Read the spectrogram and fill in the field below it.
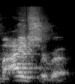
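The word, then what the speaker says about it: מעשר: Means 10th in Hebrew and is pronounced ma'ashara.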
